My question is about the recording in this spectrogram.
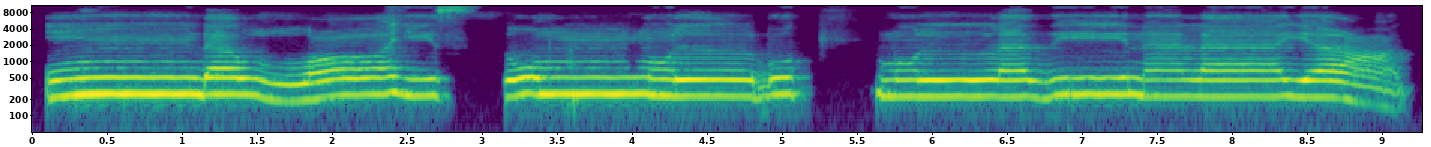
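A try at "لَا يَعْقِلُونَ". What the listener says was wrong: Ini karena ainnya terlalu mantap. Qafnya kalah sama ain. Harusnya qaf yang lebih kuat daripada ain karena ain tipis, qaf tebal. Taqi, taqi gitu.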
